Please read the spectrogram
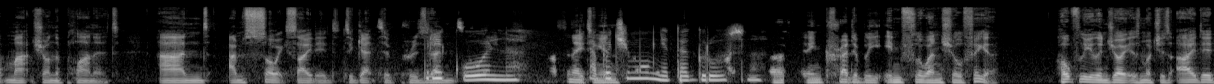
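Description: Speech suppressed in double talk: small dips at 3.76, 4.01 and 4.55 s, then deep fades from 4.98 to 5.87 s and 6.13 to 8.41 s, likely from an echo canceller ducking the talker during overlap. Unlike clean packet-loss dropouts, the level pumps and sinks unevenly.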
